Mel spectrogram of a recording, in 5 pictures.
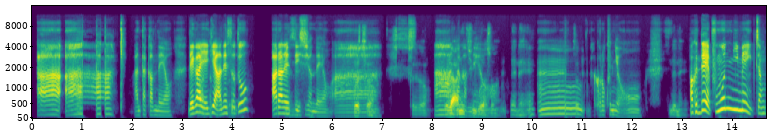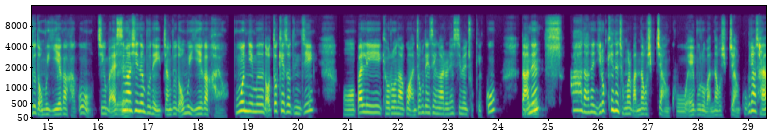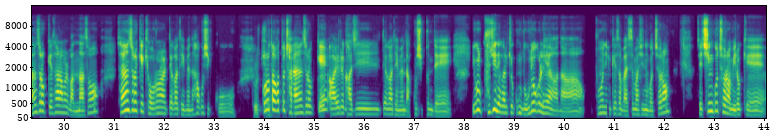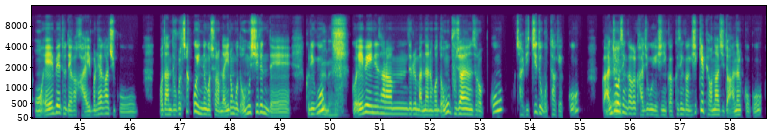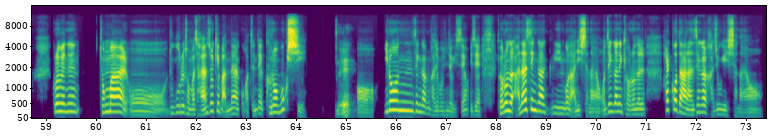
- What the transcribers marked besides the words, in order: tapping; other background noise
- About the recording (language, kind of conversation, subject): Korean, advice, 가족의 기대와 제 가치관을 현실적으로 어떻게 조율하면 좋을까요?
